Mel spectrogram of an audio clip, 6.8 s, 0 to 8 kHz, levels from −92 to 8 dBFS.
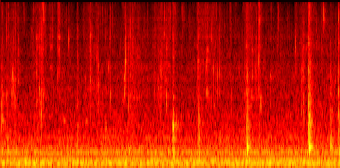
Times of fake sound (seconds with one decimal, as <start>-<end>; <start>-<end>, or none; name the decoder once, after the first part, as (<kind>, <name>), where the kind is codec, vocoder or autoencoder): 0.0-6.8 (autoencoder, DAC-VAE)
